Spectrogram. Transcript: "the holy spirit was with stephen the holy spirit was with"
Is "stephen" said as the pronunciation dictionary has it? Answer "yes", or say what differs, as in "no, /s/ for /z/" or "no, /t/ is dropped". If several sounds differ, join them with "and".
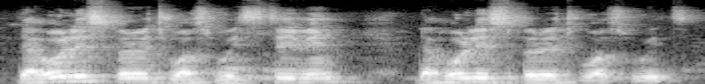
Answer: yes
